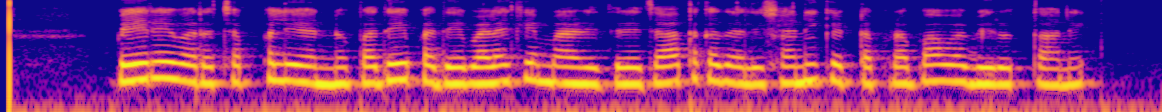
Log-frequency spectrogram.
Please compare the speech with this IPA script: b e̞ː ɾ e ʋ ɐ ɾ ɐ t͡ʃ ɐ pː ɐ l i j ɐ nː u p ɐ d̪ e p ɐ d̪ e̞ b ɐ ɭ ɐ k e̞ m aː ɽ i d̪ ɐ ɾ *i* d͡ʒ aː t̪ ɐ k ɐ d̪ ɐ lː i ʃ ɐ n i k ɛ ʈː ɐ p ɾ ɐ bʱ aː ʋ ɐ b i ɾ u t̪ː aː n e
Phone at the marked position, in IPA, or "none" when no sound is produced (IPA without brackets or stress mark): e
